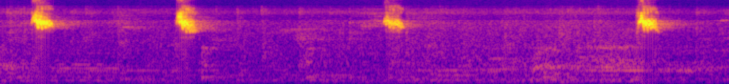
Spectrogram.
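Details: Weaver call to a rival or mate, meant to restart a silent bird's singing: four loud, high, clipped chips at uneven intervals over soft background noise.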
